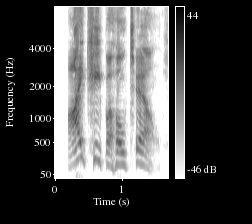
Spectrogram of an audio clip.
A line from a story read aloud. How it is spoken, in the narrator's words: he shouted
